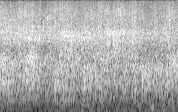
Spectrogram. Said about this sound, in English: And y'all blessed our hearts. I think y'all need to applaud your choir because they did a great job. Amen. Amen.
